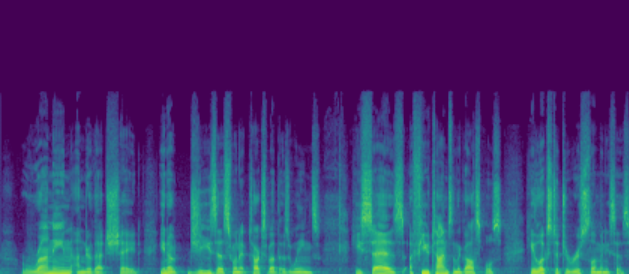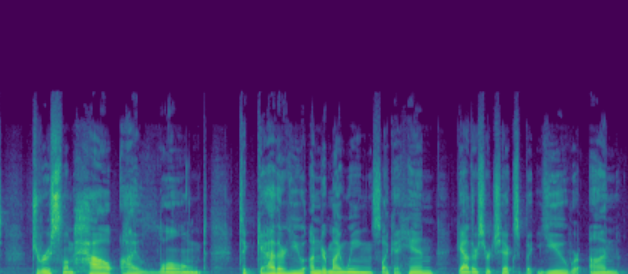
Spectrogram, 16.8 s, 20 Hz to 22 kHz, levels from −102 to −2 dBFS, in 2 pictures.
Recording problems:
none

